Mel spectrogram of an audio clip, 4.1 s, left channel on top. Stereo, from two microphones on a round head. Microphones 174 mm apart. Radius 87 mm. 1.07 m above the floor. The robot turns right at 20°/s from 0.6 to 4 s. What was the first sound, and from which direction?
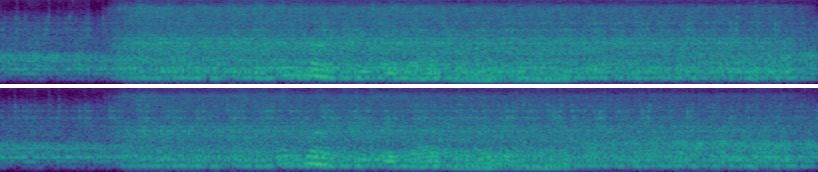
A man speaking, 135° left.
